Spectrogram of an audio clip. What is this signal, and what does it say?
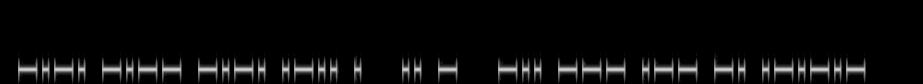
Morse code, heard as a keyed tone, about 21 wpm, 700 Hz. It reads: CYCLE IT DOWN.
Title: Sentences from Top 1000 Words - Review Part 6 - 20wpm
